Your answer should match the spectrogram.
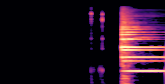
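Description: Two quick clicks about a second in, then a single loud, bright bell ding that rings on: the notification-bell sound effect of a YouTube subscribe end screen.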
